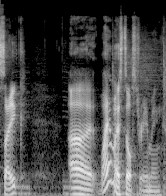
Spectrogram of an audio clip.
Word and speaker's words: Sice: Saisu, it's pronounced Psych.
